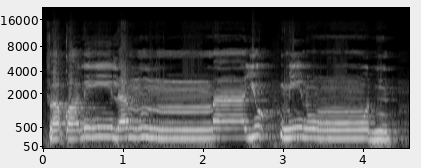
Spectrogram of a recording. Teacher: فقلیلا قاف کو منہ بھر کے پڑھنا ہے. لم تنوین کے بعد میں میم آ رہا ہے، یہ ادغام کا قاعدہ کہلاتا ہے، یہاں پر غنہ کرنا ہوتا ہے تو غنہ کریں گے.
